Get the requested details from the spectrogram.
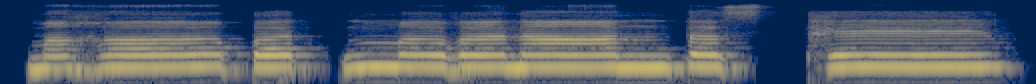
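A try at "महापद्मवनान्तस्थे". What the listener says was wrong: Good. And the te is Maha prana.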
